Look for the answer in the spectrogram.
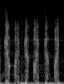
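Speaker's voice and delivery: soft unvoiced tongue clicks, touc touc; clicking coaster chain. Instructor imitates the coaster climbing for the class, soft clicks. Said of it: "Un peu comme".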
